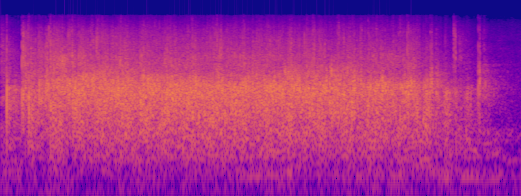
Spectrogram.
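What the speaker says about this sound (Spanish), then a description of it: "Nuestra bienvenida y el aplauso para él" Applause from an audience at a legal seminar on civil, criminal, labor and administrative liability, welcoming a prosecutor's office speaker; starts abruptly, holds steady and loud, then tapers off near the end.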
